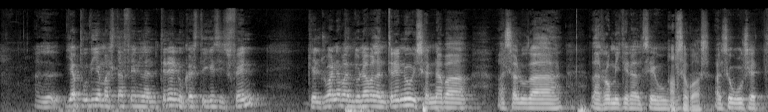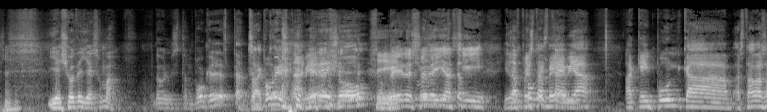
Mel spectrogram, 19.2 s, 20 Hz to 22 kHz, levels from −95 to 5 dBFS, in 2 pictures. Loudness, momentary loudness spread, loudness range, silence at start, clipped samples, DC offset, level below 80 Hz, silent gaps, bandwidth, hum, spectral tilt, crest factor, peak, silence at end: -20 LUFS; 13 LU; 9 LU; 0.45 s; under 0.1%; under 0.1%; -36 dBFS; none; 17 kHz; none; -4.5 dB/octave; 16 dB; -4 dBFS; 0 s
